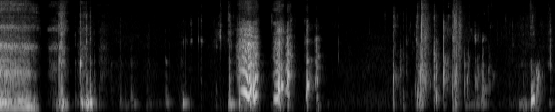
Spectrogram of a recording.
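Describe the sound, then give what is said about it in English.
Someone drinking water, with a series of wet gulps and sloshing swallows in irregular bursts and short pauses between them, no talking. “Water's so good.”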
